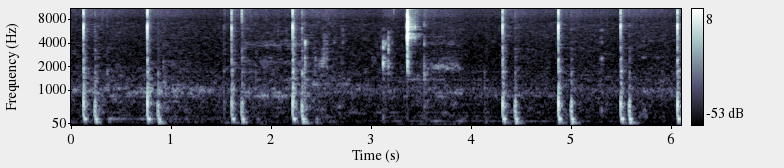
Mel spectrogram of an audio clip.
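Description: Computer mouse clicking, about ten sharp clicks at irregular intervals, several of them quick press-and-release doubles.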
